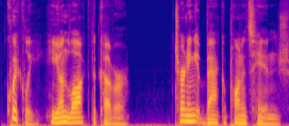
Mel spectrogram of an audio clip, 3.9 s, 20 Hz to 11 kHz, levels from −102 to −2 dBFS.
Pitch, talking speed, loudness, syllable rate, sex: 105 Hz, 170 wpm, -19 LUFS, 5.9 syllables/s, male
